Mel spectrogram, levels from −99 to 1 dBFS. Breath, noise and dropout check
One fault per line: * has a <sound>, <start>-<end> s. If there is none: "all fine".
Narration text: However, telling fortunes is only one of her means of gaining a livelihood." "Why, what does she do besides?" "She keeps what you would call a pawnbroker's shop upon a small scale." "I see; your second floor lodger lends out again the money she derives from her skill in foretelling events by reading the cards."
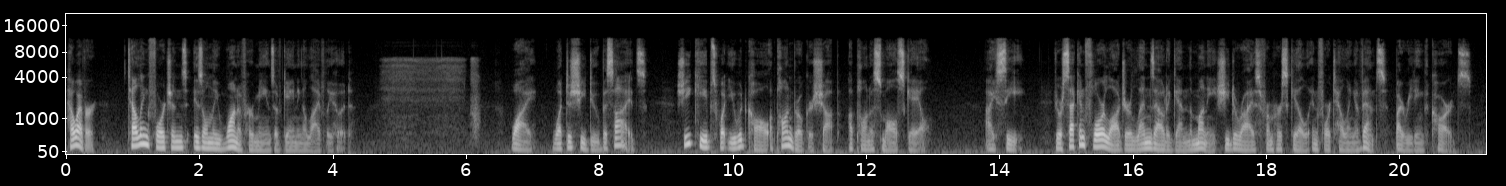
* has a sigh, 4.7-6.2 s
